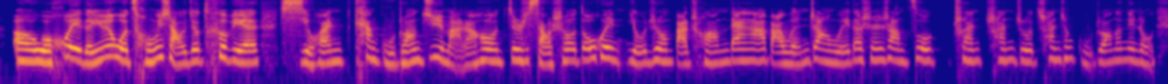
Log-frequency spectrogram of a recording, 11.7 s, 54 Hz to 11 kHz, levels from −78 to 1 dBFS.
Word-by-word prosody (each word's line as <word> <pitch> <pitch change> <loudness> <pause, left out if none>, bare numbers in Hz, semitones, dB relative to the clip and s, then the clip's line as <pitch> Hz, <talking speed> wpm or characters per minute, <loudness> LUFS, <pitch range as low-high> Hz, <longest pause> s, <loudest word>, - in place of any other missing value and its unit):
呃， 240 -1 +6
我 230 -2 +7
会 270 +1 +5
的。 200 -2 0
因 235 +6 0
为 310 - +7
我 270 -6 +5
从 230 +4 0
小 275 - +3
就 235 +3 -1
特 300 +5 +1
别 220 -4 +4 0.2
喜 215 +1 +6
欢 210 +4 -2
看 300 -5 0
古 210 -5 -13
装 210 +5 -2
剧 285 +3 +1
嘛， 235 - -3
然 180 - -4
后 250 -1 -1
就 245 +2 -3
是 240 - -6
小 190 -5 +3
时 215 - -5
候 245 0 -3
都 260 +1 -3
会 280 -5 -1
有 220 -3 -9
这 235 +4 -7
种 235 -2 -4
把 195 - 0
床 210 +2 -8
单 245 0 +2
啊、 245 0 +1
把 200 -4 -1
蚊 200 +2 -10
帐 245 -4 -2
围 205 0 -9
到 250 - -5
身 255 0 -7
上 250 -3 -3
做 245 +1 -8 0.2
穿 245 -2 -8
穿 250 +2 -10
着 235 -1 -8
穿 270 +5 -9
成 275 +1 -12
古 200 -7 -24
装 220 -1 -7
的 250 - -12
那 255 -1 -11
种 215 -4 -14
240 Hz, 270 characters per minute, -18 LUFS, 215-255 Hz, 0.2 s, 我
